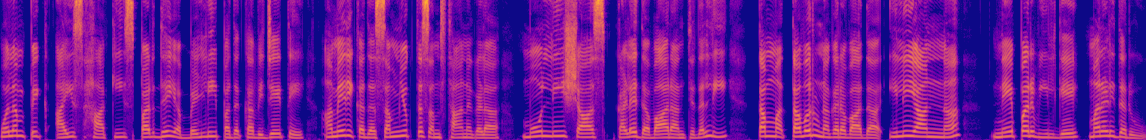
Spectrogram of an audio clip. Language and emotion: Kannada, neutral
